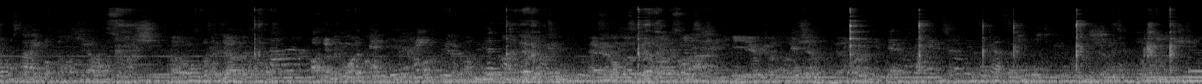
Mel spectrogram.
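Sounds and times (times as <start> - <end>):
metal spoon scraping ceramic bowl: 6.3 - 6.8
spoon clinking against bowl: 8.5 - 12.0.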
